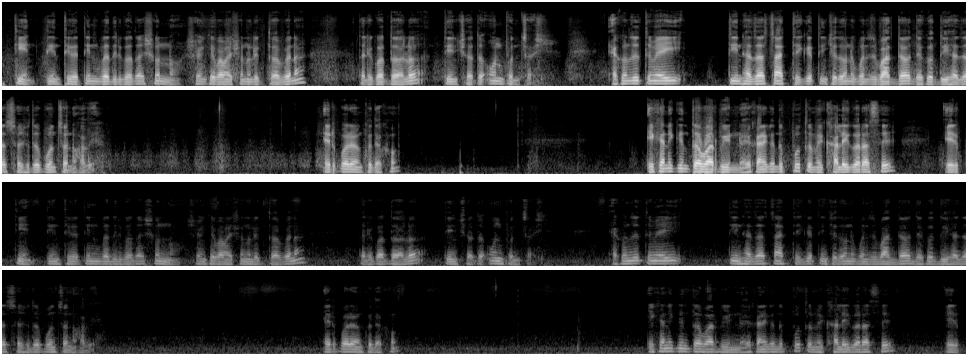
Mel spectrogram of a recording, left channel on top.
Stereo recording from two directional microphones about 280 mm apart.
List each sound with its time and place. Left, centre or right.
0.1 s a man's voice: left
12.8 s a man's voice: left
16.1 s a man's voice: left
